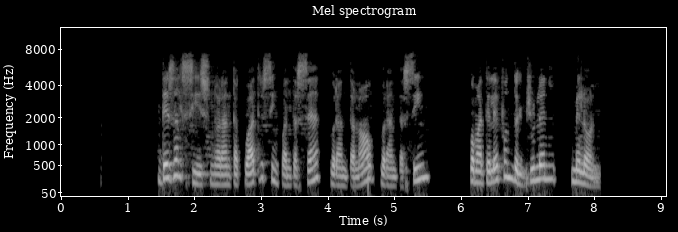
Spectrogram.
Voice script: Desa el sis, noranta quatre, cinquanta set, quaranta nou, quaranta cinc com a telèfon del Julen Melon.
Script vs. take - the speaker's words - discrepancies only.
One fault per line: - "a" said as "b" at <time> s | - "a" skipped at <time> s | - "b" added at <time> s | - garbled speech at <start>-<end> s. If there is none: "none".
none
